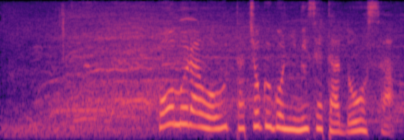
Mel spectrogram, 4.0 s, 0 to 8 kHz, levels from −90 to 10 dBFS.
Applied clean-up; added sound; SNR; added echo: none; none; none; none.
